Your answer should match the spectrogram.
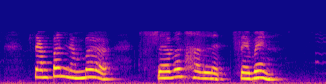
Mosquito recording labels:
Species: no mosquito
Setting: cup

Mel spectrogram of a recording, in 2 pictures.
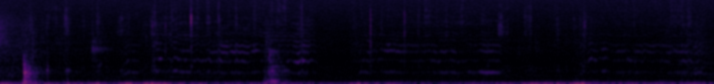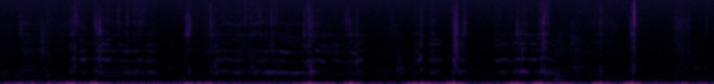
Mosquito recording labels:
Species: Culex pipiens complex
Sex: female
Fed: unfed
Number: one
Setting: cup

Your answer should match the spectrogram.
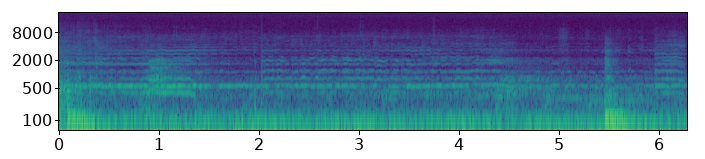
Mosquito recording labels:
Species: Culex quinquefasciatus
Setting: cup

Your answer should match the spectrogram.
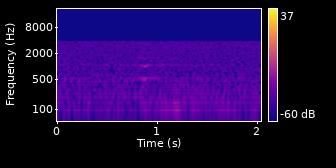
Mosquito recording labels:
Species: Anopheles gambiae s.s.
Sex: female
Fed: unfed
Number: one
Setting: insect culture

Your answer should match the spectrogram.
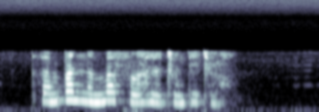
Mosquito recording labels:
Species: no mosquito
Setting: cup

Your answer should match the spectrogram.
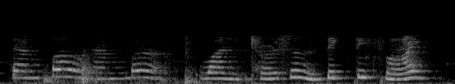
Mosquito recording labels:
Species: no mosquito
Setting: cup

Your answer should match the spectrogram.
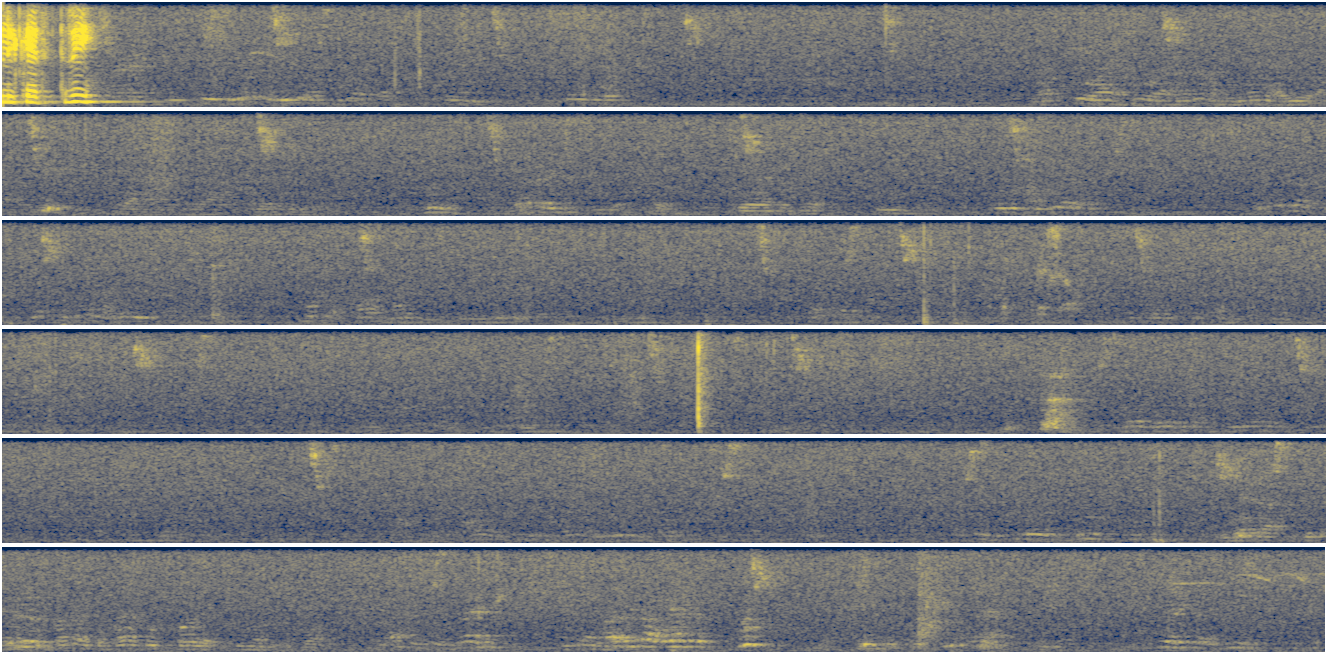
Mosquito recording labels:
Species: no mosquito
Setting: insect culture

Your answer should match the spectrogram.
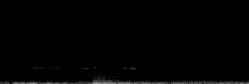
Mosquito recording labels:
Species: Anopheles coustani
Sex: female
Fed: unfed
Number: one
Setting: cup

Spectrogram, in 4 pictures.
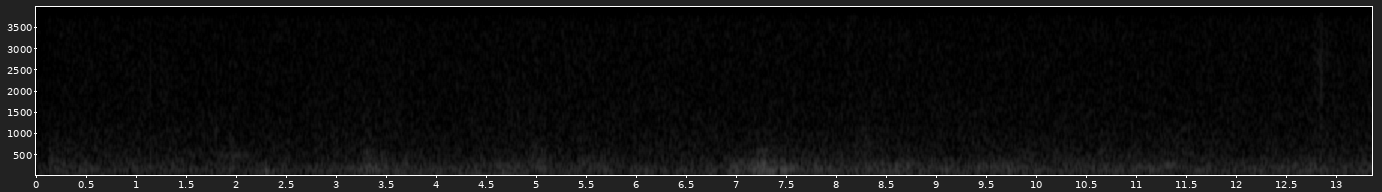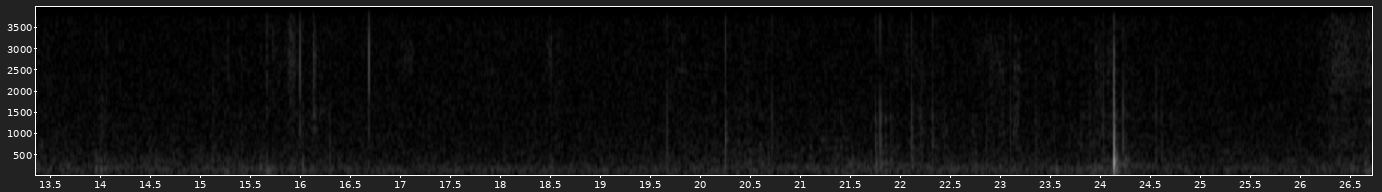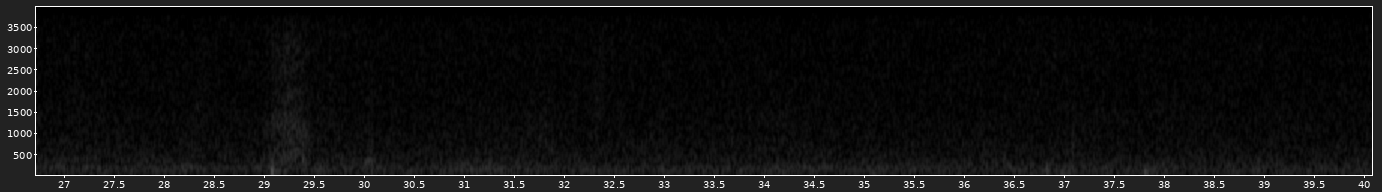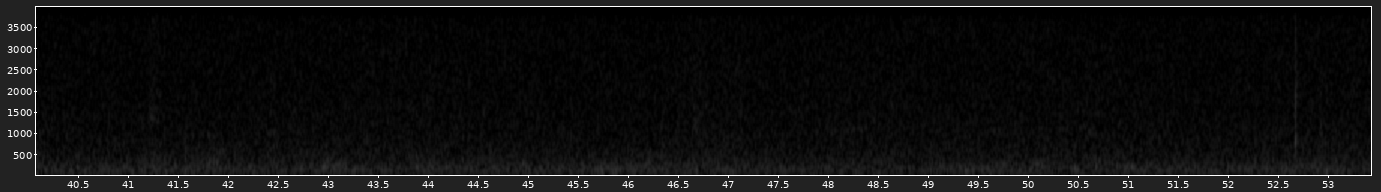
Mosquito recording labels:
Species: no mosquito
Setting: insect culture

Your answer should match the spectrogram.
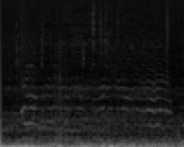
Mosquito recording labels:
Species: Mansonia uniformis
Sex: female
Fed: unfed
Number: one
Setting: cup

